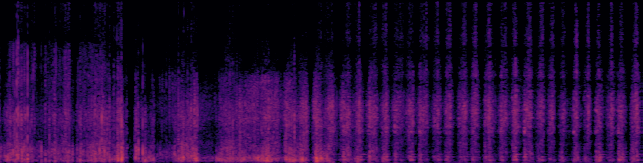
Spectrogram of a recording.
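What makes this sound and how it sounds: Toothbrush bristles scrub fast across a silicone ear microphone on a metal mount, while a gloved hand rests still. A close, bright, scratchy brushing hiss starts as a dense rub, then settles into rapid, evenly spaced back-and-forth strokes.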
